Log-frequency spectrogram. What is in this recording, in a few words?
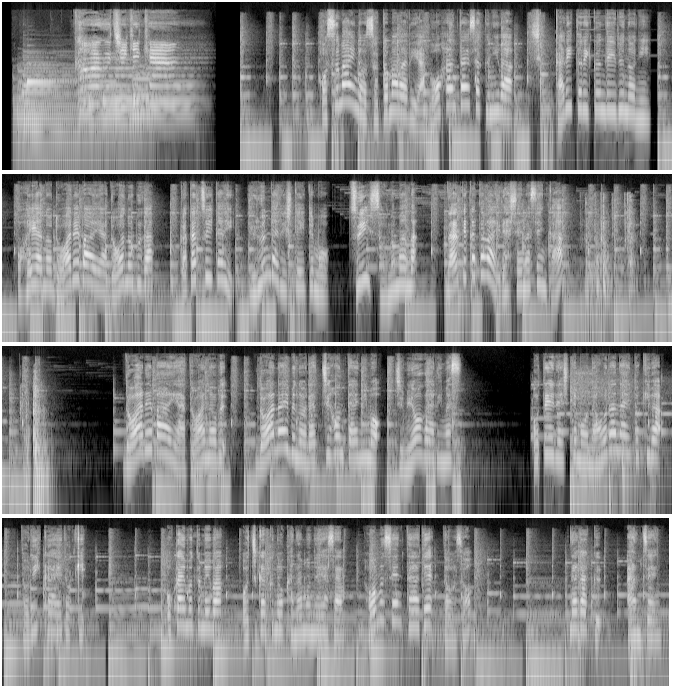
ad radio; leverhandle maintenace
